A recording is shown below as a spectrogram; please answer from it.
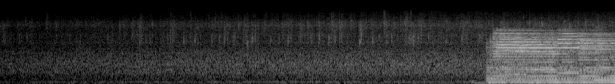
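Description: Steady rain that fades in, growing gradually louder. About five seconds in, loud guitar-led music starts abruptly over it.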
